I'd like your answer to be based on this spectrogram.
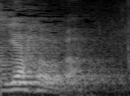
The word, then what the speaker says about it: Jehovah: Get merged together to create the word Jehovah, or probably more properly pronounced Yehovah.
